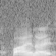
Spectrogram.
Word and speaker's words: finite: adds those numbers a finite series that's how you pronounce this word right here finite it's a series with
